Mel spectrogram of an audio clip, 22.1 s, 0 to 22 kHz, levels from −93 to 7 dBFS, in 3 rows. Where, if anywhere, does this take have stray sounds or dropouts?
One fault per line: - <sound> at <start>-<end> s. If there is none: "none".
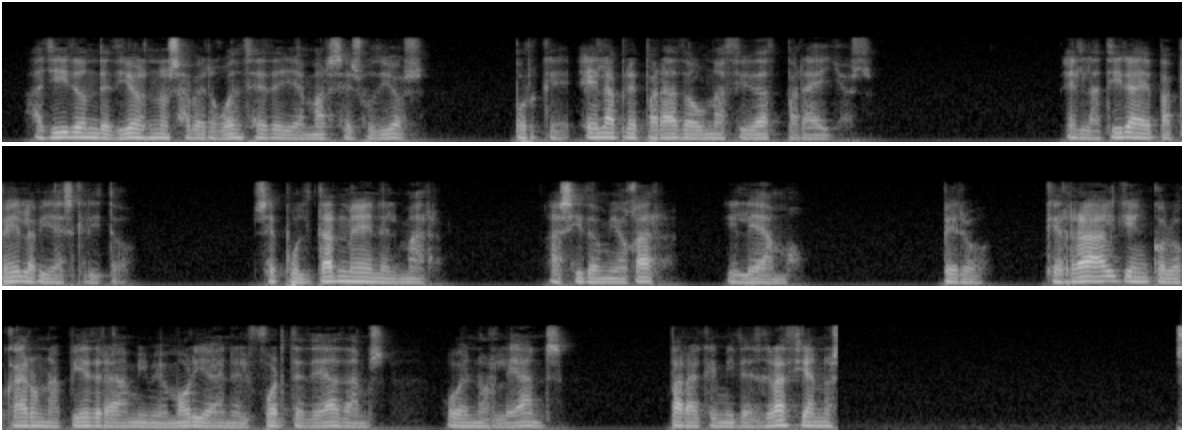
none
